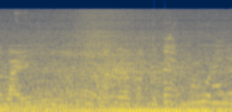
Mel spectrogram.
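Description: Background voices over a low engine hum from a passing road vehicle, which swells about a second in.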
